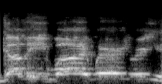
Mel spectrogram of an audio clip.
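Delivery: acted, desperate screaming. Playing a character delirious with grief, screaming for Gully: screaming in character. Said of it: "screaming, like".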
